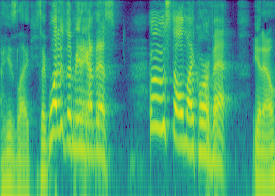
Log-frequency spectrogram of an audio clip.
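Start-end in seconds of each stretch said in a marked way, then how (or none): 0.7-3.4 high-pitched angry outburst. Retelling a scene, voicing Corliss as a real angry dad. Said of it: "Corliss is, like, real angry dad".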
